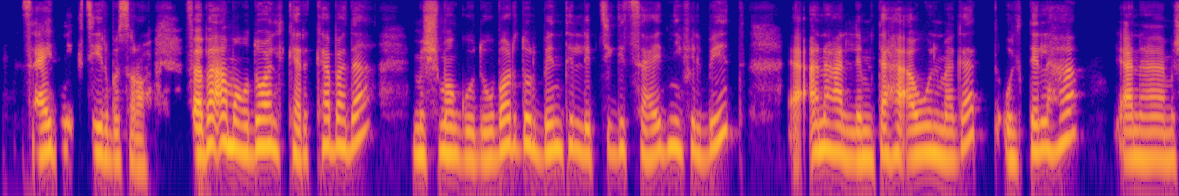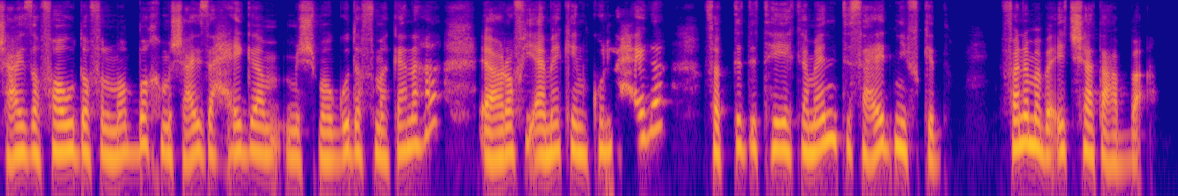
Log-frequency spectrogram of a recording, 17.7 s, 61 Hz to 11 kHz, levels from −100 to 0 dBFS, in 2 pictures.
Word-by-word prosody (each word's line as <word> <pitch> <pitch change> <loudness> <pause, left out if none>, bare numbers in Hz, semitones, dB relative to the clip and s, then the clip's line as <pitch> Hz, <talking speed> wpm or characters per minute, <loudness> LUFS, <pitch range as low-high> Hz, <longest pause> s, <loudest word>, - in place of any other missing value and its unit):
ساعدني 205 +2 +1
كتير 190 -3 -1
بصراحة، 155 -4 -3 0.3
فبقى 235 +6 +7
موضوع 225 0 +6
الكركبة 225 +2 0
ده 270 - 0 0.3
مش 185 +1 0
موجود، 170 -4 +1
وبرضه 225 +8 +3
البنت 210 +1 +1
اللي 200 -5 0
بتيجي 195 +4 -6
تساعدني 200 +4 -1
في 205 - -10
البيت، 235 - -1 0.4
أ - - +1
أنا 215 - +3
علّمتها 180 -1 +2
أول 185 +2 +2
ما 165 -1 0
جات، 285 - -3
قُلت 165 +3 -2
لها 215 +8 +1 0.3
أنا 170 0 +1
مش 165 0 -5
عايزة 195 0 +1
فوضى 200 +1 +2
في 190 - -8
المطبخ، 190 +5 -2
مش 185 - -3
عايزة 190 +1 -1
حاجة 195 +2 -1 0.2
مش 170 0 -5
موجودة 185 +5 0
في 185 - -5
مكانها، 200 +8 -1 0.4
اعرفي 180 +2 +2
أماكن 195 +1 0
كُلّ 205 +2 -4
حاجة، 295 +9 -1 0.3
فابتدت 215 -3 -3
هي 210 -1 +4
كمان 215 +7 +2
تساعدني 220 -1 0
في - - -12
كده، 160 -2 -6 0.4
فأنا 230 +1 +4
ما 235 -2 +5
بقيتش 200 +2 -1
أتعب 165 -6 -1
بقى. - - -6
195 Hz, 175 wpm, -23 LUFS, 180-220 Hz, 0.4 s, فبقى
